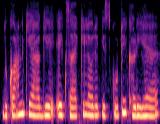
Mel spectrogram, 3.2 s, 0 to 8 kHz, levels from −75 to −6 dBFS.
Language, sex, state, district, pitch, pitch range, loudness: Hindi, female, Jharkhand, Deoghar, 225 Hz, 215-240 Hz, -14 LUFS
